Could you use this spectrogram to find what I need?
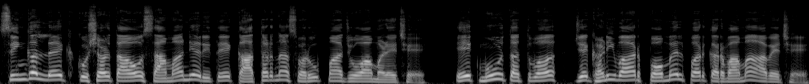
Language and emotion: Gujarati, neutral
